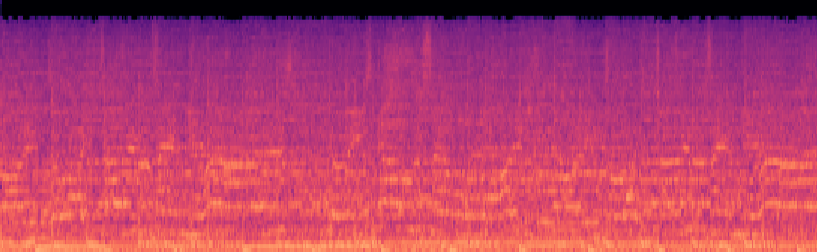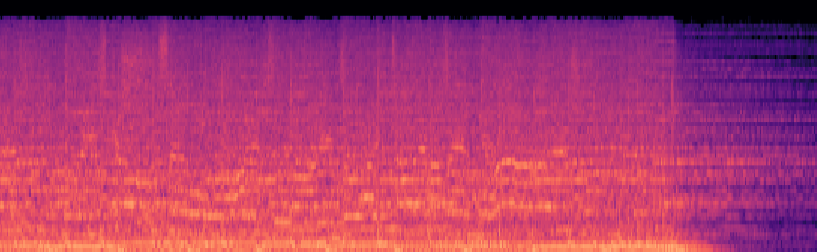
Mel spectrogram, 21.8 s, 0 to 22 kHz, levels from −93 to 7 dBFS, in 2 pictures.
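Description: Word clock ticks run from 0.10 s to 21.63 s, a steady train of short, sharp clicks about every 0.4 s, around fifty in all. The receiving device is free-running on its own clock rather than locked to the digital source, with the two rates apart by something like 50 ppm. Each time the clocks slip past one another, a single sample is dropped or doubled, and that discontinuity is what produces each tick in the sound.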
